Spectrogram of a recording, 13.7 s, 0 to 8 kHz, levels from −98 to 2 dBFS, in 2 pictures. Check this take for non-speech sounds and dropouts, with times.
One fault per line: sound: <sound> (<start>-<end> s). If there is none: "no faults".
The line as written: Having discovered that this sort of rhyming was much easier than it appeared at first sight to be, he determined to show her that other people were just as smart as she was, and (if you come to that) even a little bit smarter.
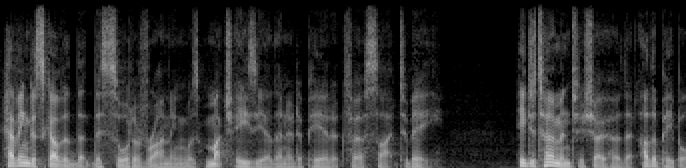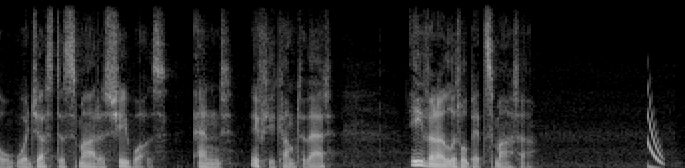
sound: chirp (13.3-13.5 s)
